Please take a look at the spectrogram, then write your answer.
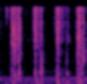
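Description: A deck of angel oracle cards is shuffled by hand, four quick crisp riffling bursts at an even rhythm, close and fairly soft with no voice.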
